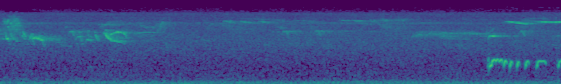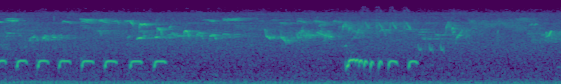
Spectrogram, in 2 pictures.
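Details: Zebra dove in Cambodia delivering a long run of about ten even, staccato cooing notes, then a shorter four-note phrase, with other birds chirping high in the background.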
